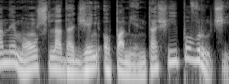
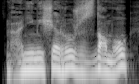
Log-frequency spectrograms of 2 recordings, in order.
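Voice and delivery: raised, louder command; stern order; 4 semitones higher, 6 dB louder than usual. A narrator's reading. Baroness forbidding the maid to go out, stern order. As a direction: forbid it firmly.

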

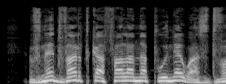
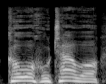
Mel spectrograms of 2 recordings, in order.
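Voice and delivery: ordinary delivery, nothing marked

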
